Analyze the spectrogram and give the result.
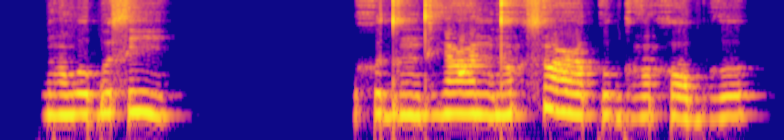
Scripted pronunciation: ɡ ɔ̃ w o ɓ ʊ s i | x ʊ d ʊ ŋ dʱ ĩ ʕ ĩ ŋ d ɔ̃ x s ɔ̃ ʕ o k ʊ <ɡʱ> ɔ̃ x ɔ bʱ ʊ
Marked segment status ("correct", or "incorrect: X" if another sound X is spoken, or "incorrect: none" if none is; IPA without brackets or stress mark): correct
